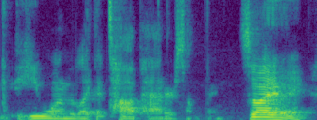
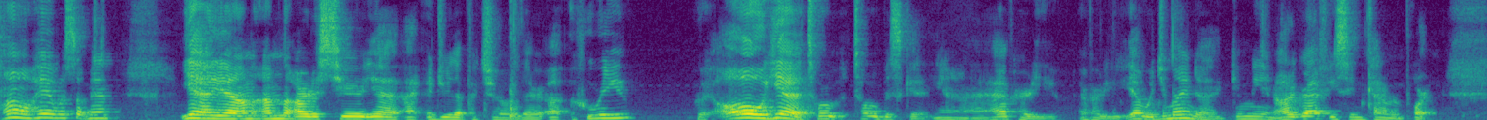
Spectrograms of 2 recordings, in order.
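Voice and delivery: put-on breezy, casual tone, pitched up; 6 semitones higher than usual. Acting out a planned meeting with an artist he admires: acting all casual. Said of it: "be all casual and just be like".

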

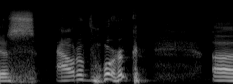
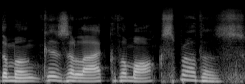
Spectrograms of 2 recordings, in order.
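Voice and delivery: put-on Liverpool accent, louder; 5 dB louder than usual. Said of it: "That was pretty good".

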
